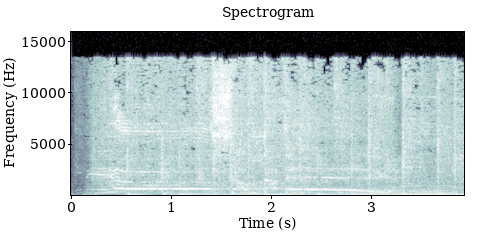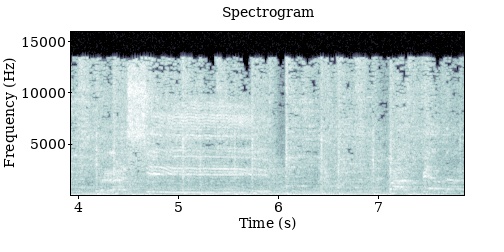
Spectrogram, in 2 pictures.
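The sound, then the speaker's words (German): Thousands of spectators and claqueurs at Luzhniki Stadium in Moscow roar and cheer continuously at a colorful patriotic revue, a dense wall of voices with occasional shouts, while sliding tones and music-like sounds ring out over the noise. “Tausende Zuschauer und Klaköre jubeln im Luschniki-Stadion einer knallbunten Revue zu.”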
